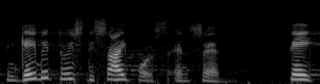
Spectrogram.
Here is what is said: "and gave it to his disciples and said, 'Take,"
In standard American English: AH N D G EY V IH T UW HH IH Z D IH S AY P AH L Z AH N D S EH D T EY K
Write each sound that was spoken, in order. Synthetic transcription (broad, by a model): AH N G EY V IH T UW HH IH S D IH S AY P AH L S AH N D S EH D T EY K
